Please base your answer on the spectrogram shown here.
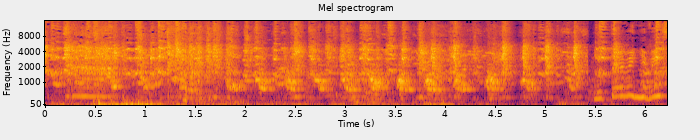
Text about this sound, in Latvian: Tās ir tās pēļi, visas tās tās lielās trokšņotājas, vai ne? Tie putni pilnīgi ausis piebļāva. Jā, tā viņi dara. Bet es lasīju, ka tas liecina par pēkšņu labsajūtu, ka viņi runājās.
